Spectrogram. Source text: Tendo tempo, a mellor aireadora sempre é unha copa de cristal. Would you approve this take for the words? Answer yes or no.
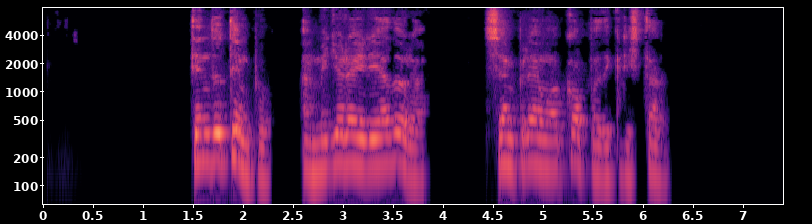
yes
